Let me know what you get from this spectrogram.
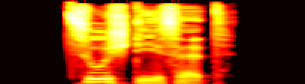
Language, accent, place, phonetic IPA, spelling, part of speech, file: German, Germany, Berlin, [ˈt͡suːˌʃtiːsət], zustießet, verb, De-zustießet.ogg
- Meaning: second-person plural dependent subjunctive II of zustoßen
